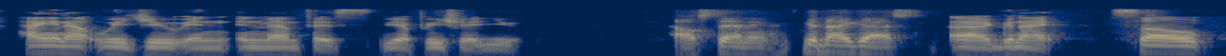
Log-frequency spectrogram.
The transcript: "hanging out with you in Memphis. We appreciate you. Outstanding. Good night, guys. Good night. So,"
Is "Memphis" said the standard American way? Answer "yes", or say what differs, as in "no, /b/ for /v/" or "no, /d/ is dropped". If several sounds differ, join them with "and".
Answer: yes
